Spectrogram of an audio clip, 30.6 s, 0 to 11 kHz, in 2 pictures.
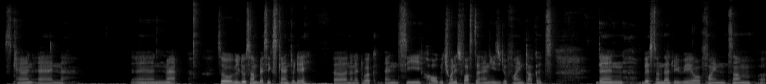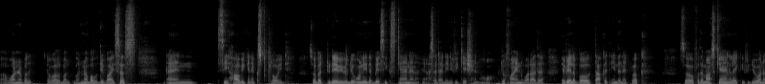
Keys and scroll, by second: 1.4-3.3 typing, 3.4 Return.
